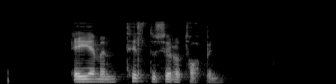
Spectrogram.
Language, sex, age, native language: Icelandic, male, 30-39, Icelandic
